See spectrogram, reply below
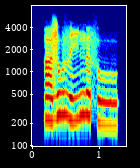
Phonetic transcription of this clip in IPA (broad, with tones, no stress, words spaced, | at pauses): ɐ˧zu˦ ðiː˨˦ŋɘ˦ θuː˨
